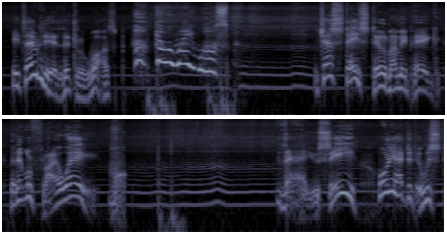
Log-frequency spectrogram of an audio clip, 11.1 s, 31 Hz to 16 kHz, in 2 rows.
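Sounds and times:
cartoon wasp buzzing: 0.0 - 11.0.

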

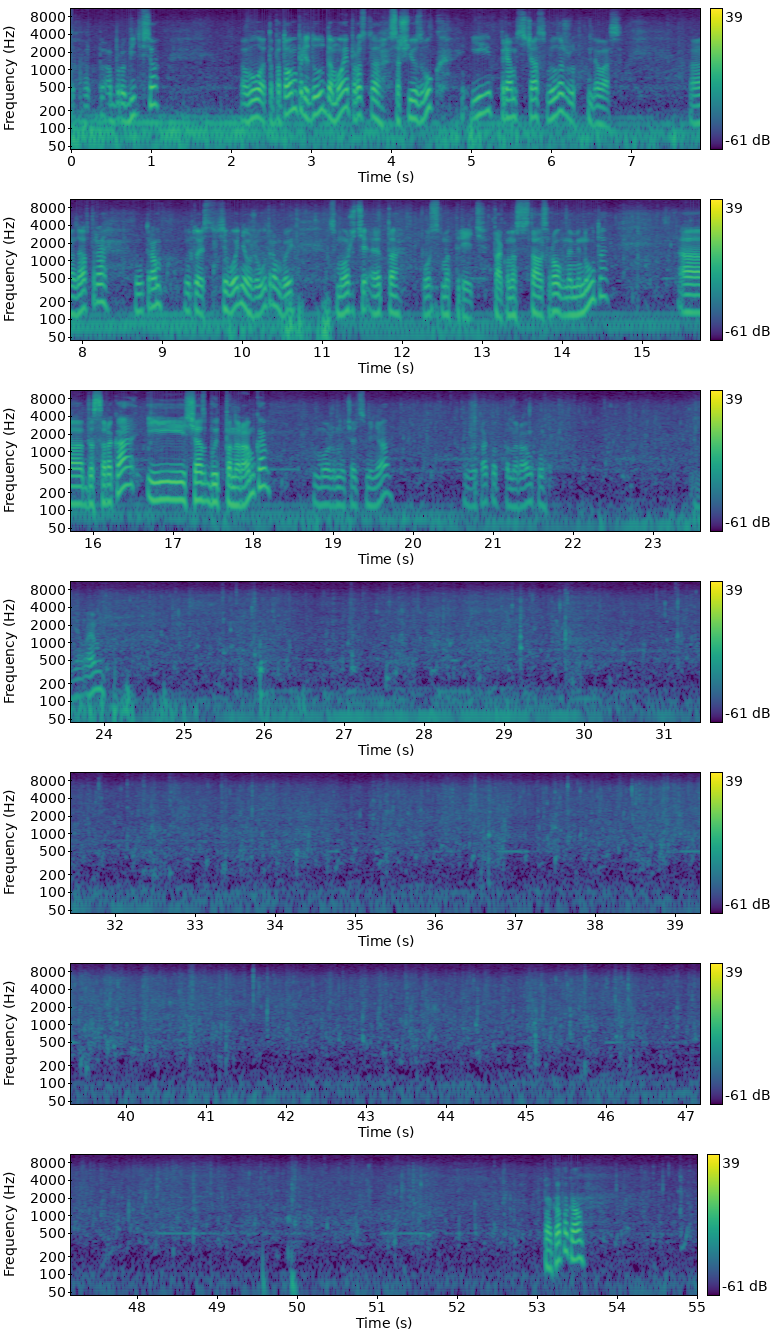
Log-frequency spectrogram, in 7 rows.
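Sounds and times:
low rumble: 0.0 - 12.7.

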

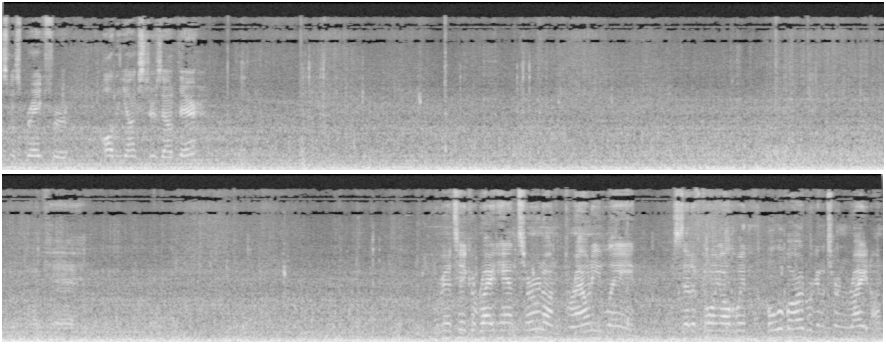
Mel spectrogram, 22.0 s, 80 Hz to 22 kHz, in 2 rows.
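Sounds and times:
car road and engine rumble: 0.0 - 22.0.

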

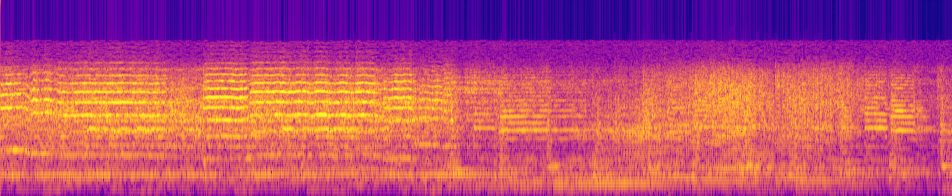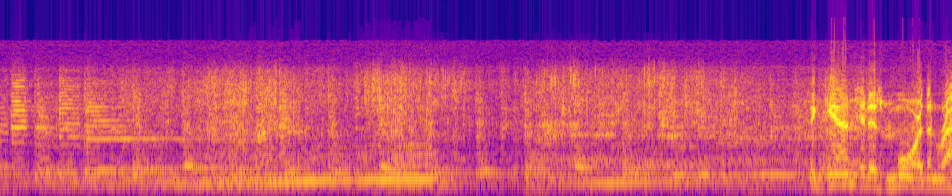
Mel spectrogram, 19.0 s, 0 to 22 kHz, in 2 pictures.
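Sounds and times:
music: 0.0 - 19.0
racing car engines passing: 0.0 - 19.0.

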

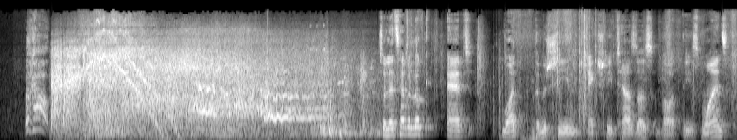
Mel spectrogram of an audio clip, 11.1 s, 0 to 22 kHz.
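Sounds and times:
car tyres squealing: 0.8 - 5.8.

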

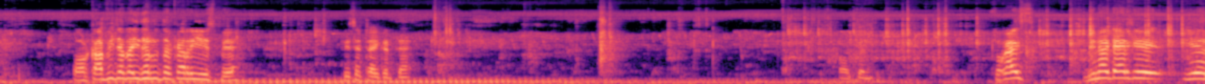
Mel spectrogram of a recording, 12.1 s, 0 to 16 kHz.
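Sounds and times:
bare bicycle rims rattling on bricks: 0.7 - 12.0.

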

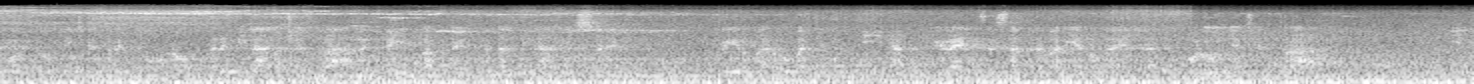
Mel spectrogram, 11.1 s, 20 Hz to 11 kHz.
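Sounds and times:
electric locomotive rumbling: 0.0 - 11.0.

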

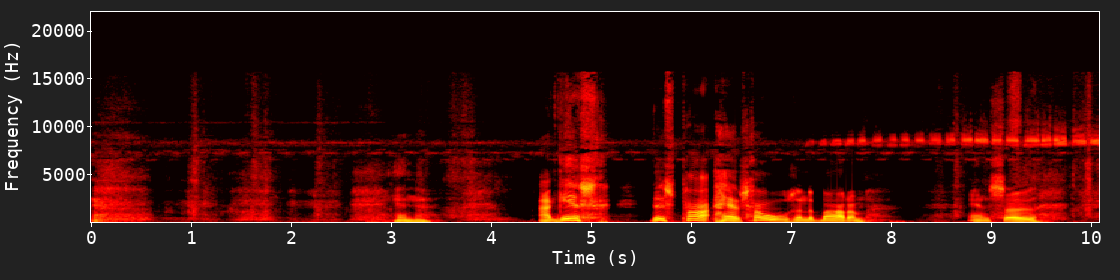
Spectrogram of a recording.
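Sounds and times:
man breathing out: 0.0 - 3.0.

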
